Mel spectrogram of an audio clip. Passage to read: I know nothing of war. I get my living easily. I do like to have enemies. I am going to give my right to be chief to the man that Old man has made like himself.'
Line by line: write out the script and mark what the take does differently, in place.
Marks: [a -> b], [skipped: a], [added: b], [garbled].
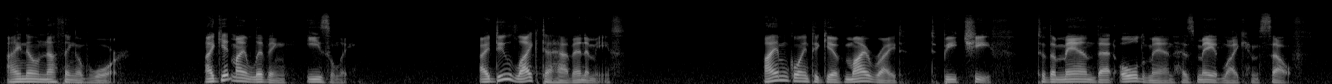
I know nothing of war. I get my living easily. I do like to have enemies. I am going to give my right to be chief to the man that Old man has made like himself.'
